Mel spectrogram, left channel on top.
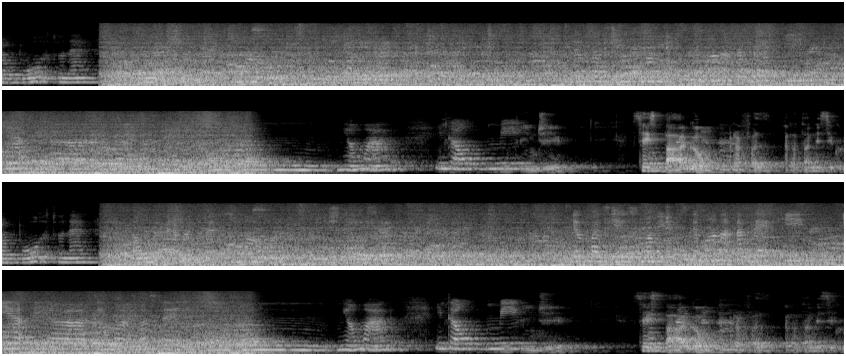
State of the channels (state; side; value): normal; both; correlation 0.65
